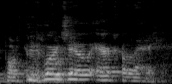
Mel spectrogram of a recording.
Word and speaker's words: Porto Ercole: In Porto Ercole. But I'm not pronouncing it with the right Italian accent. Ercole. There we go.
